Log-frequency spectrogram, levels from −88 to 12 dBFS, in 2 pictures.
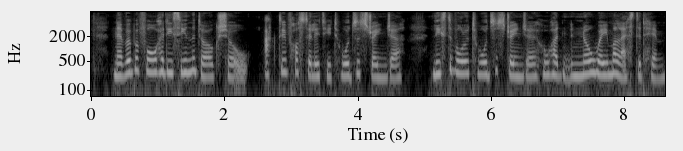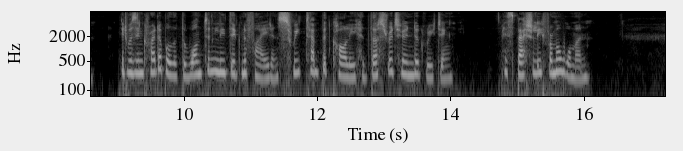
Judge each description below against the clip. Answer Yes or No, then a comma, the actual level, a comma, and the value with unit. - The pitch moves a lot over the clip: No, average, 3.8 semitones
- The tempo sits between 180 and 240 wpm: No, average, 160 wpm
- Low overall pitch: No, high, 240 Hz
